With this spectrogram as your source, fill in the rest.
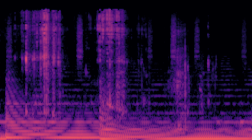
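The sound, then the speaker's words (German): Several crisp, crackly crunches as someone bites into ridged potato chips, the sharp bursts landing in quick succession over a steady low hum, with no talking. “der ist geiler geriffelt als die salzigen Chips, die wir davor gegessen haben”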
